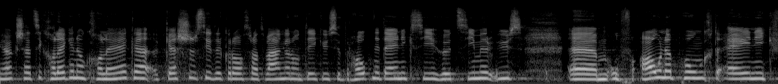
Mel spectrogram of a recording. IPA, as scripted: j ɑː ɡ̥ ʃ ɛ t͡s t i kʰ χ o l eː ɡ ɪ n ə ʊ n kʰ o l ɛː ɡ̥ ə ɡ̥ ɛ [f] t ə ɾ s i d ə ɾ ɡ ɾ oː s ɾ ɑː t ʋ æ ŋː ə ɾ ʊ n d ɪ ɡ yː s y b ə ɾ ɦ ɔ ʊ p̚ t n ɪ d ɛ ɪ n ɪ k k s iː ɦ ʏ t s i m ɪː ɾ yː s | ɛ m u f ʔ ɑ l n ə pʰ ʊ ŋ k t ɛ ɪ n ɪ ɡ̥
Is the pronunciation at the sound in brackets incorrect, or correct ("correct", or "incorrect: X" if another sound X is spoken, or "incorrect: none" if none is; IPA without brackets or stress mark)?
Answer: incorrect: ʃ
